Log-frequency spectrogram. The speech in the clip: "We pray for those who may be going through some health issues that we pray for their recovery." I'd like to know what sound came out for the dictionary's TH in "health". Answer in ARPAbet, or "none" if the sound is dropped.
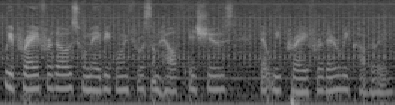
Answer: TH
